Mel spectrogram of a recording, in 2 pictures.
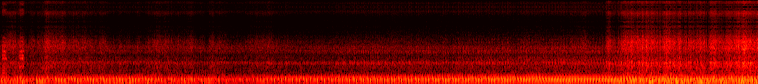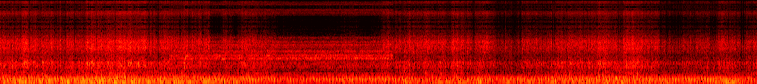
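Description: A motorcycle engine running steadily at road speed, heard from on the bike, with wind rushing past. The wind hiss gets louder about twelve seconds in.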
